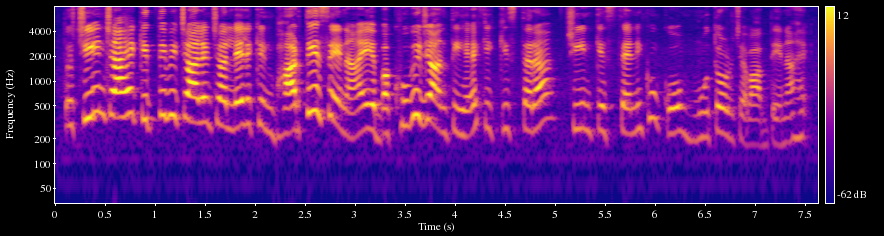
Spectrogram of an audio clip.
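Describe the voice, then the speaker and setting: A woman's voice: fairly high pitch, bright, forceful tone. A woman presenting scripted news in a formal, emphatic delivery.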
